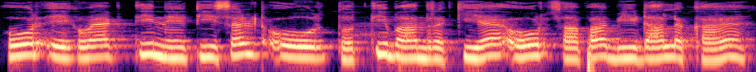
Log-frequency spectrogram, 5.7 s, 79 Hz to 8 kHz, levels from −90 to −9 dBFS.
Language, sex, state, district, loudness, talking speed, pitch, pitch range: Hindi, male, Uttar Pradesh, Saharanpur, -14 LUFS, 180 wpm, 205 Hz, 195-220 Hz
